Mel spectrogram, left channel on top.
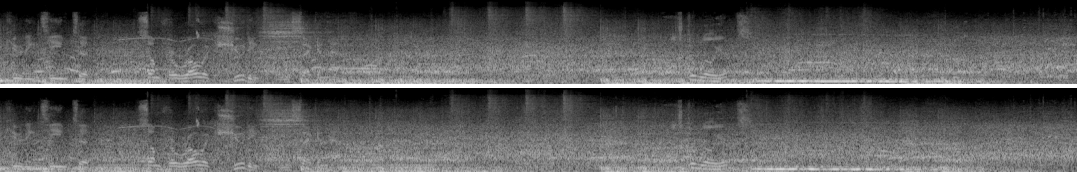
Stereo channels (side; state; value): both; normal; correlation 0.40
